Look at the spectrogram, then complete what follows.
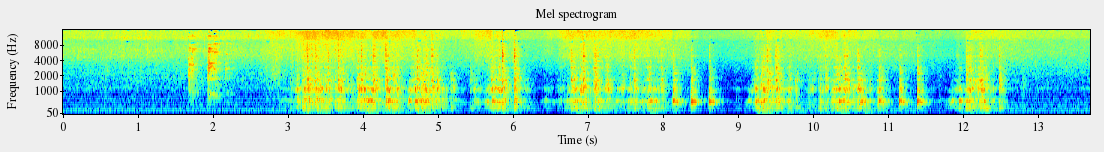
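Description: A metal spatula stirring and scraping against a nonstick pot as shredded vegetables stir-fry over a steady sizzle. Quick runs of scraping and clattering strokes with a slight metallic ring start about three seconds in and stop shortly before the end.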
